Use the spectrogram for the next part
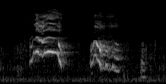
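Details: A miniature dachshund puppy, one of three learning to bark and growl, gives two high, squeaky barks with a faint third yip.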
